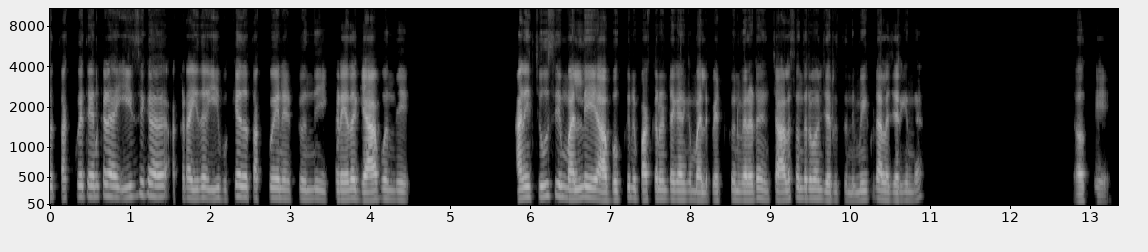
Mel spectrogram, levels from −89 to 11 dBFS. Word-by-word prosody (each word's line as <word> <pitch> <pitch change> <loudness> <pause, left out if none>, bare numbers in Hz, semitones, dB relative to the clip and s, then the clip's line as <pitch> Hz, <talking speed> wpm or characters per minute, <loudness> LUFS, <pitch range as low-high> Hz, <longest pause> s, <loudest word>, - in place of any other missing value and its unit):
తక్కువైతే 180 +3 -4
గనక 185 +1 +1 0.2
ఈజీగా 195 +1 -1 0.2
అక్కడ - - -7
ఏదో 165 +2 0
ఈ - - -3
బు‌క్కేదో 170 +5 +1
తక్కువనట్టుంది, 150 -2 -3
ఇక్కడేదో 140 +3 +2
గ్యాపుంది... 140 +1 +4 1.4
అని 170 +3 +6
చూసి 195 +3 -3
మళ్ళీ, 155 +3 +4 0.2
ఆ - - +9
బుక్కుని 145 +3 -5
పక్కన 140 +2 +1
ఉంటే 145 0 -3
గనుక 135 0 -1
మళ్ళీ 125 -1 +1
పెట్టుకొని 135 +1 -7
వెళ్ళడం, 135 +2 +2
చాలా 130 +2 +4
సందర్భంలో 155 -2 -1
జరుగుతుంది. 130 -1 -7
మీకు 140 - -4
కూడా - - +2
అలా 135 - +1
జరిగిందా? 130 +2 -4 2.0
ఓకే. 110 -1 -8
145 Hz, 130 wpm, -25 LUFS, 135-160 Hz, 2.0 s, ఆ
